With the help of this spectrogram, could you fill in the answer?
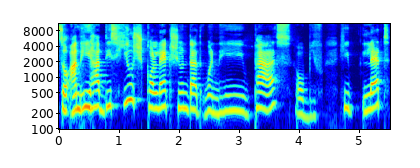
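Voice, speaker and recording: In a plain, everyday voice, a woman speaks at a fairly slow pace with ordinary pitch variation, on a very clean recording with a silent background. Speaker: podcast host and classical singer. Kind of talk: interview conversation.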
